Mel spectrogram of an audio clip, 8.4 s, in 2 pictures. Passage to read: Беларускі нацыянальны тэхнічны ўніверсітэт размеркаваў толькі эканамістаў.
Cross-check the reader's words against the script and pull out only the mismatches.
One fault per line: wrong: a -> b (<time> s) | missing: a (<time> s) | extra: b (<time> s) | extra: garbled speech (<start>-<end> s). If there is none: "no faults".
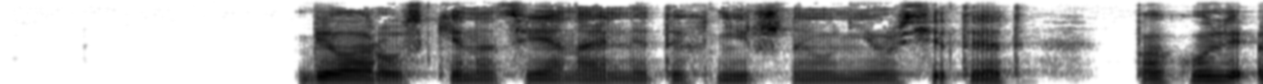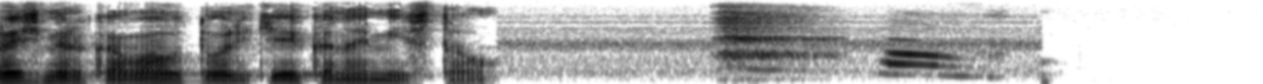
extra: пакуль (3.8 s)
